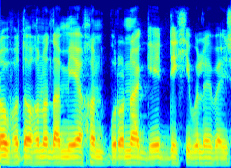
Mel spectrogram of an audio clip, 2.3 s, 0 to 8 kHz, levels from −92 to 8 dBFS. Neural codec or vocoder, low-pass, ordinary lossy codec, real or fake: none; 7.2 kHz; none; real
